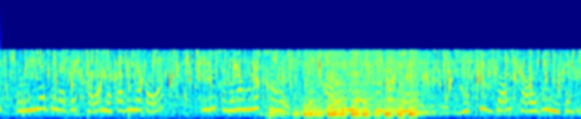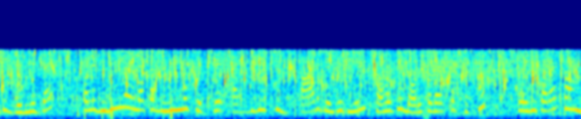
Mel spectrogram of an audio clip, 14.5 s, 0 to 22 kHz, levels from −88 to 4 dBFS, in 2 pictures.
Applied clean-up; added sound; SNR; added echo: none; Snare drum + Stream; -4 dB; none.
